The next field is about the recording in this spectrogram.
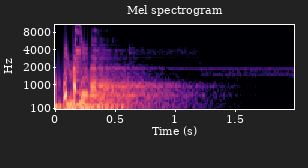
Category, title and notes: Instrument samples > Synths / Electronic
Benjolon 1 shot32
1SHOT, CHIRP, DRUM, MODULAR, NOISE, SYNTH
